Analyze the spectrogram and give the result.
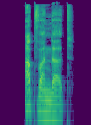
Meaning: inflection of abwandern: 1. third-person singular dependent present 2. second-person plural dependent present
- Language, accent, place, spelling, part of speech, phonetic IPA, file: German, Germany, Berlin, abwandert, verb, [ˈapˌvandɐt], De-abwandert.ogg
